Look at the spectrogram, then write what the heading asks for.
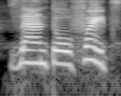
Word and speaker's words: Xanthophytes: can start to pronounce ZXAN, Zan, THO, To, PHYTES, fights. Now it is easy to pronounce Xanthophytes.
